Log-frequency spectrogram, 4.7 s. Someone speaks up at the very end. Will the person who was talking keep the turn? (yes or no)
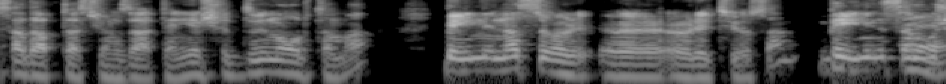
no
